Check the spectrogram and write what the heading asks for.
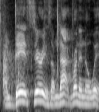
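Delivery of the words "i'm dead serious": loud, authoritative declaring tone. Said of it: "I gotta say it with authority".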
